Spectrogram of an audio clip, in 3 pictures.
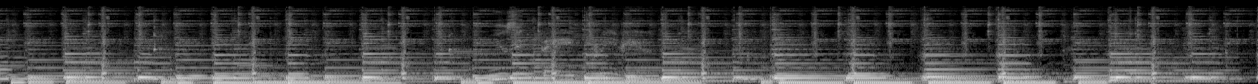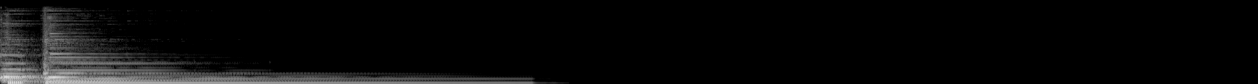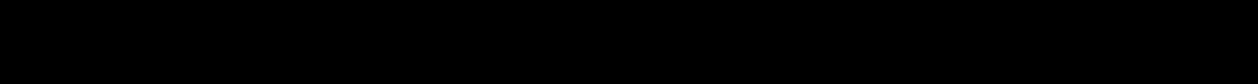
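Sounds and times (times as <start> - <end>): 
ukulele Christmas tune: 0.0 - 17.3.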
